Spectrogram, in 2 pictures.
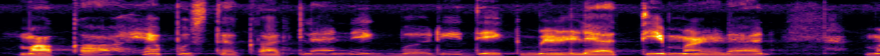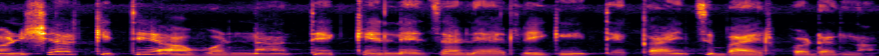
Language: Konkani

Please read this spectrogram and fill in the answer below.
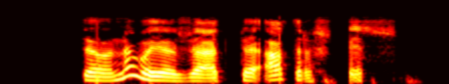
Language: Latvian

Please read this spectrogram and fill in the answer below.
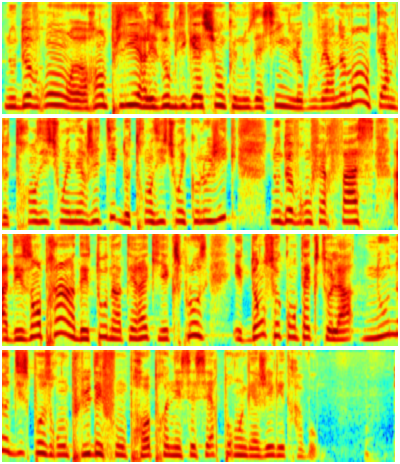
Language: French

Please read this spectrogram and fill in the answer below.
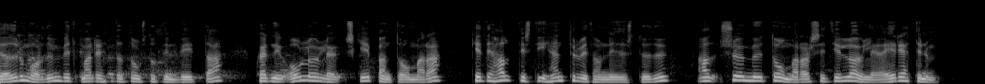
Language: Icelandic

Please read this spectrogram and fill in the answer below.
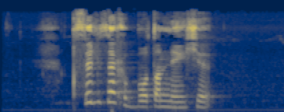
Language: Kabyle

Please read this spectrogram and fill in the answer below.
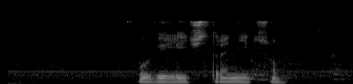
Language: Russian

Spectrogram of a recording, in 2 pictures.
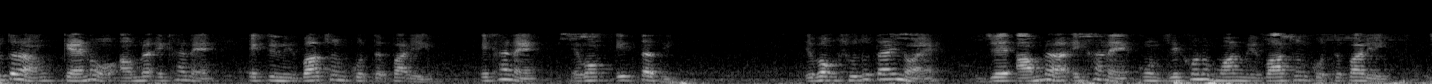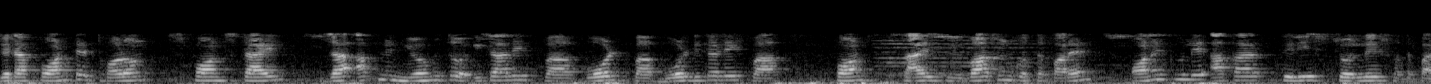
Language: Bangla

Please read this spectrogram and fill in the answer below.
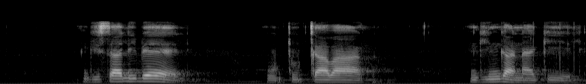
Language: Zulu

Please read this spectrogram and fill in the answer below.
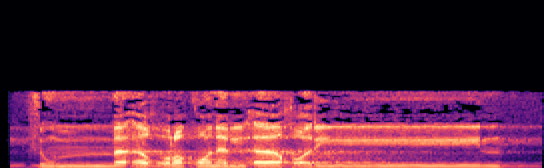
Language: Arabic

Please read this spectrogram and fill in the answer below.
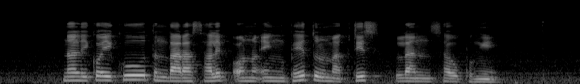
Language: Javanese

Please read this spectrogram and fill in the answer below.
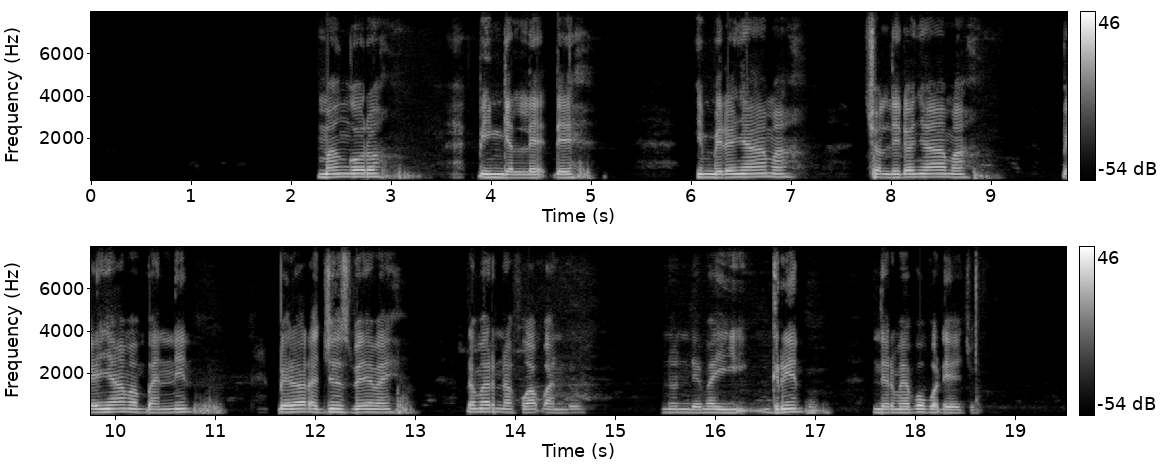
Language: Fula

